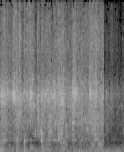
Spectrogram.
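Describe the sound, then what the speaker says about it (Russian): Tap water runs steadily over oats being rinsed for oatmeal porridge, a close, continuous splashing gush that drops slightly in level near the end, with no talking. "Овсяночку нужно промыть в воде"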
